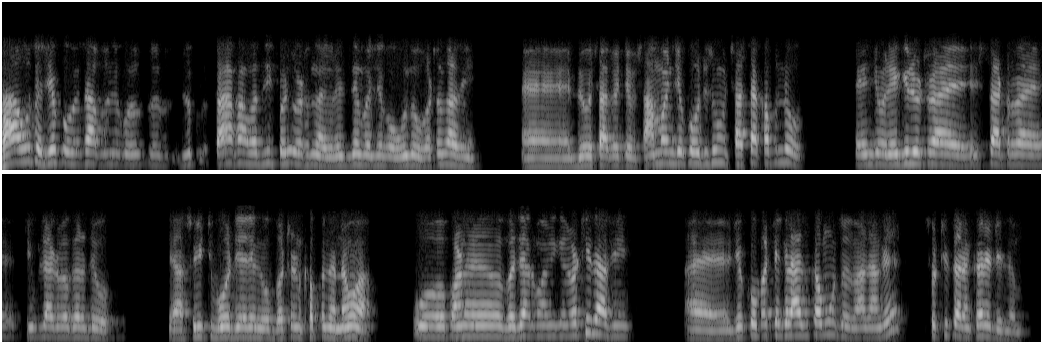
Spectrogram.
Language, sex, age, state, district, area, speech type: Sindhi, male, 60+, Gujarat, Kutch, rural, conversation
